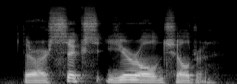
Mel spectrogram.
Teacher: To indicate that children is modified by two ideas, both modifying words, 6 and year-old, are stressed and there is a short pause after 6. Also, for rhythm, stress is shifted to year from old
